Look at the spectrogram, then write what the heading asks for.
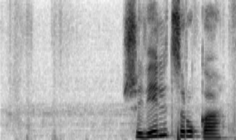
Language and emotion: Russian, neutral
